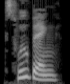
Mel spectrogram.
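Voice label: "swooping", British English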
